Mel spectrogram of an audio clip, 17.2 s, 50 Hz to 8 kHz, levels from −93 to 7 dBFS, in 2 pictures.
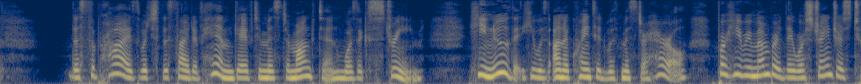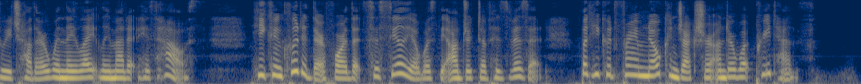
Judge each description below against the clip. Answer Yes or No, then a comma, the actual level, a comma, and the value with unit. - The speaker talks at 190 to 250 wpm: Yes, average, 200 wpm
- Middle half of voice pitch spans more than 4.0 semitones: Yes, average, 4.6 semitones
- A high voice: Yes, high, 215 Hz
